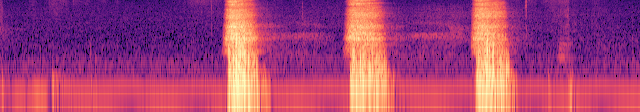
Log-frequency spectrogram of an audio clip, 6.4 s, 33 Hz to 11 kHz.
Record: exhalation_length: 6.4 s
exhalation_amplitude: 28172
exhalation_signal_mean_std_ratio: 0.31
survey_phase: alpha (2021-03-01 to 2021-08-12)
age: 45-64
gender: Female
wearing_mask: 'No'
symptom_none: true
smoker_status: Never smoked
respiratory_condition_asthma: false
respiratory_condition_other: false
recruitment_source: REACT
submission_delay: 3 days
covid_test_result: Negative
covid_test_method: RT-qPCR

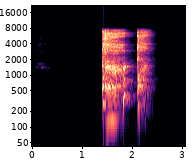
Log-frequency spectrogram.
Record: cough_length: 3.1 s
cough_amplitude: 32768
cough_signal_mean_std_ratio: 0.39
survey_phase: beta (2021-08-13 to 2022-03-07)
age: 18-44
gender: Female
wearing_mask: 'No'
symptom_cough_any: true
symptom_new_continuous_cough: true
symptom_runny_or_blocked_nose: true
symptom_sore_throat: true
symptom_fatigue: true
symptom_onset: 3 days
smoker_status: Never smoked
respiratory_condition_asthma: false
respiratory_condition_other: false
recruitment_source: Test and Trace
submission_delay: 1 day
covid_test_result: Negative
covid_test_method: RT-qPCR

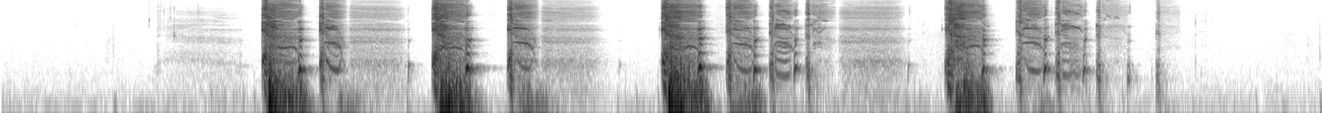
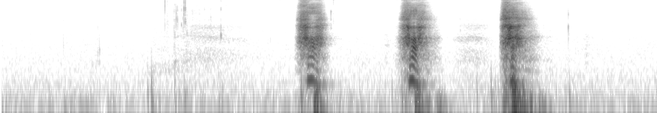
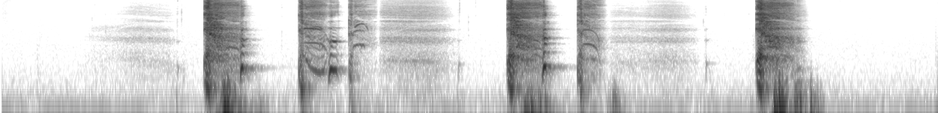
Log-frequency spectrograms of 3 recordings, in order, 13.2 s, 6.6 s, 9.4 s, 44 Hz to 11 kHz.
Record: cough_length: 13.2 s
cough_amplitude: 32768
cough_signal_mean_std_ratio: 0.33
exhalation_length: 6.6 s
exhalation_amplitude: 8119
exhalation_signal_mean_std_ratio: 0.25
three_cough_length: 9.4 s
three_cough_amplitude: 25149
three_cough_signal_mean_std_ratio: 0.31
survey_phase: beta (2021-08-13 to 2022-03-07)
age: 45-64
gender: Female
wearing_mask: 'No'
symptom_cough_any: true
symptom_runny_or_blocked_nose: true
symptom_shortness_of_breath: true
symptom_fatigue: true
symptom_headache: true
smoker_status: Never smoked
respiratory_condition_asthma: true
respiratory_condition_other: false
recruitment_source: Test and Trace
submission_delay: 3 days
covid_test_result: Positive
covid_test_method: RT-qPCR
covid_ct_value: 31.3
covid_ct_gene: N gene
covid_ct_mean: 31.8
covid_viral_load: 38 copies/ml
covid_viral_load_category: Minimal viral load (< 10K copies/ml)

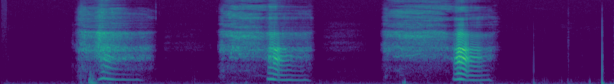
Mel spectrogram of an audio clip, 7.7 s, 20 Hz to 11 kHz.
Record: exhalation_length: 7.7 s
exhalation_amplitude: 14535
exhalation_signal_mean_std_ratio: 0.3
survey_phase: beta (2021-08-13 to 2022-03-07)
age: 18-44
gender: Female
wearing_mask: 'No'
symptom_cough_any: true
symptom_runny_or_blocked_nose: true
symptom_shortness_of_breath: true
symptom_sore_throat: true
symptom_fatigue: true
symptom_headache: true
symptom_onset: 12 days
smoker_status: Never smoked
respiratory_condition_asthma: false
respiratory_condition_other: false
recruitment_source: REACT
submission_delay: 3 days
covid_test_result: Negative
covid_test_method: RT-qPCR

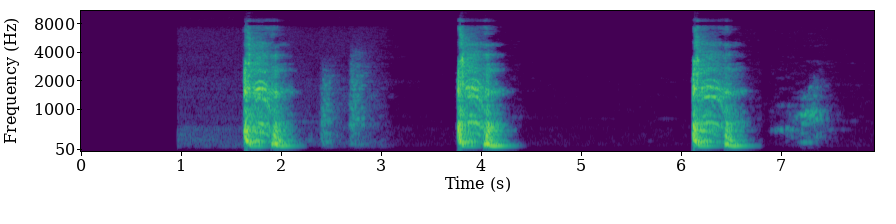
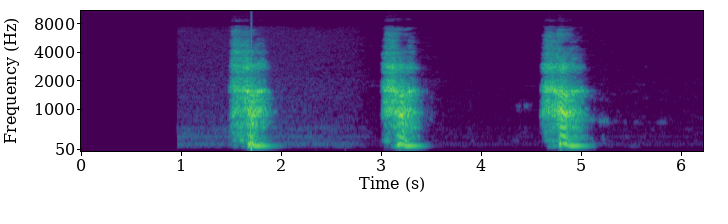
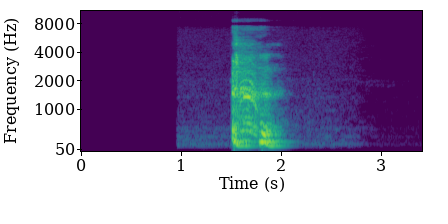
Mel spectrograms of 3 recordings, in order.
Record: three_cough_length: 7.9 s
three_cough_amplitude: 29760
three_cough_signal_mean_std_ratio: 0.32
exhalation_length: 6.2 s
exhalation_amplitude: 28234
exhalation_signal_mean_std_ratio: 0.33
cough_length: 3.4 s
cough_amplitude: 29408
cough_signal_mean_std_ratio: 0.29
survey_phase: alpha (2021-03-01 to 2021-08-12)
age: 65+
gender: Male
wearing_mask: 'No'
symptom_none: true
smoker_status: Ex-smoker
respiratory_condition_asthma: false
respiratory_condition_other: false
recruitment_source: REACT
submission_delay: 1 day
covid_test_result: Negative
covid_test_method: RT-qPCR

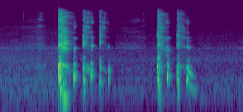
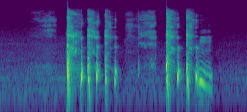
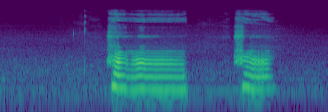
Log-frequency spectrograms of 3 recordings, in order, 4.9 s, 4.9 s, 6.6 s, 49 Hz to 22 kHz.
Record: three_cough_length: 4.9 s
three_cough_amplitude: 32393
three_cough_signal_mean_std_ratio: 0.27
cough_length: 4.9 s
cough_amplitude: 32768
cough_signal_mean_std_ratio: 0.3
exhalation_length: 6.6 s
exhalation_amplitude: 17651
exhalation_signal_mean_std_ratio: 0.49
survey_phase: alpha (2021-03-01 to 2021-08-12)
age: 18-44
gender: Female
wearing_mask: 'No'
symptom_cough_any: true
symptom_onset: 2 days
smoker_status: Current smoker (1 to 10 cigarettes per day)
respiratory_condition_asthma: false
respiratory_condition_other: false
recruitment_source: Test and Trace
submission_delay: 1 day
covid_test_result: Positive
covid_test_method: RT-qPCR
covid_ct_value: 26.3
covid_ct_gene: N gene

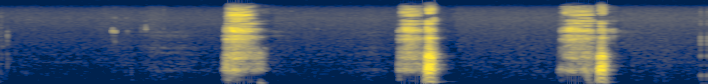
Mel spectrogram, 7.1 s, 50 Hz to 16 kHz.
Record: exhalation_length: 7.1 s
exhalation_amplitude: 18735
exhalation_signal_mean_std_ratio: 0.18
survey_phase: beta (2021-08-13 to 2022-03-07)
age: 65+
gender: Female
wearing_mask: 'No'
symptom_headache: true
smoker_status: Ex-smoker
respiratory_condition_asthma: false
respiratory_condition_other: false
recruitment_source: REACT
submission_delay: 1 day
covid_test_result: Negative
covid_test_method: RT-qPCR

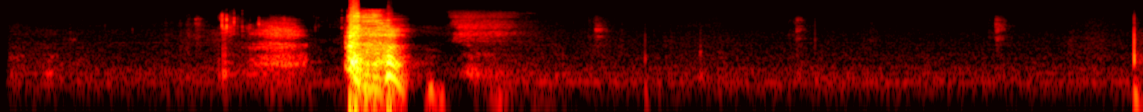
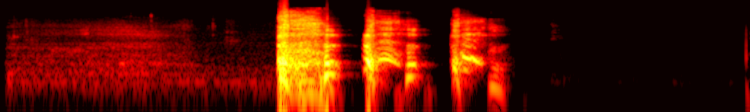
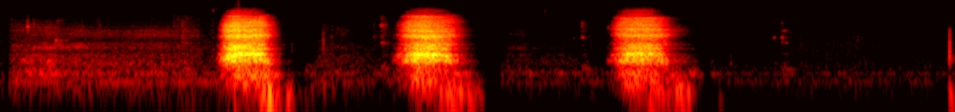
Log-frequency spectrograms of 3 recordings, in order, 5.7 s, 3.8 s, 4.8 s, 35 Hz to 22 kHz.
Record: cough_length: 5.7 s
cough_amplitude: 32768
cough_signal_mean_std_ratio: 0.16
three_cough_length: 3.8 s
three_cough_amplitude: 32768
three_cough_signal_mean_std_ratio: 0.29
exhalation_length: 4.8 s
exhalation_amplitude: 30600
exhalation_signal_mean_std_ratio: 0.29
survey_phase: beta (2021-08-13 to 2022-03-07)
age: 65+
gender: Male
wearing_mask: 'No'
symptom_none: true
smoker_status: Ex-smoker
respiratory_condition_asthma: false
respiratory_condition_other: false
recruitment_source: REACT
submission_delay: 2 days
covid_test_result: Negative
covid_test_method: RT-qPCR
influenza_a_test_result: Negative
influenza_b_test_result: Negative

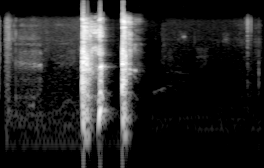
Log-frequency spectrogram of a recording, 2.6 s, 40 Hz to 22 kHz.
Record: cough_length: 2.6 s
cough_amplitude: 32768
cough_signal_mean_std_ratio: 0.21
survey_phase: beta (2021-08-13 to 2022-03-07)
age: 18-44
gender: Female
wearing_mask: 'No'
symptom_none: true
smoker_status: Never smoked
respiratory_condition_asthma: false
respiratory_condition_other: false
recruitment_source: REACT
submission_delay: 1 day
covid_test_result: Negative
covid_test_method: RT-qPCR
influenza_a_test_result: Negative
influenza_b_test_result: Negative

